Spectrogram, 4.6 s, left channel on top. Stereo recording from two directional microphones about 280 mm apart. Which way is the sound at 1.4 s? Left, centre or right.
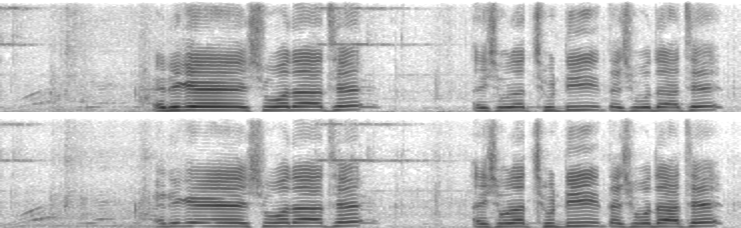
Centre.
